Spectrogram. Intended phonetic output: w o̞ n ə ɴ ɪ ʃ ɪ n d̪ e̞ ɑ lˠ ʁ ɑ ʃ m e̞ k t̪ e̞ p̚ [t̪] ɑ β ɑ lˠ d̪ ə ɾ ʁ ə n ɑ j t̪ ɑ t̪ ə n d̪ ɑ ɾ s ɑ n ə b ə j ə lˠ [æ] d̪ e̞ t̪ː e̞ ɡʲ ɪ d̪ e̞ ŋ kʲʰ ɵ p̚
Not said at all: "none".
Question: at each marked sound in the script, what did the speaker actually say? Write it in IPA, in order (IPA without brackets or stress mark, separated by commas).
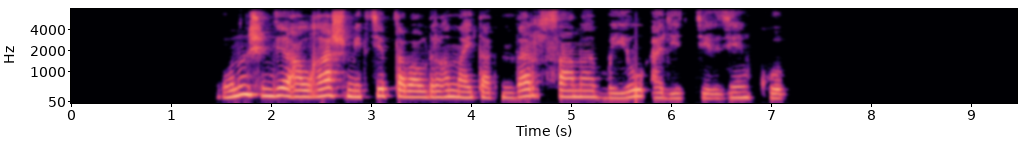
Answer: t̪ʰ, æ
